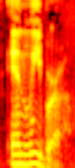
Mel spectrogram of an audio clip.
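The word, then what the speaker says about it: Enlibra: in Libra. – It's a Latin word, two syllables, in, to move toward, and Libra, balance, to move toward balance.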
